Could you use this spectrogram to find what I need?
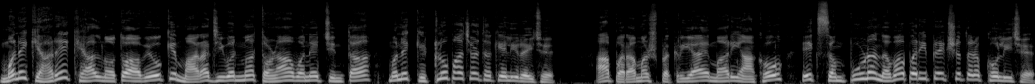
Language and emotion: Gujarati, surprised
